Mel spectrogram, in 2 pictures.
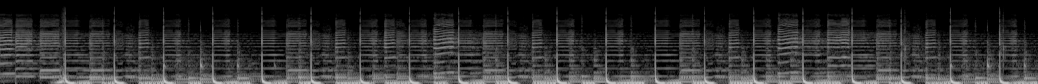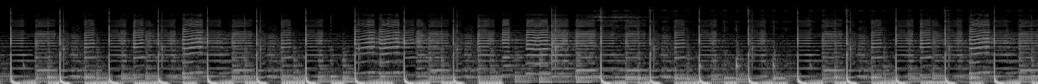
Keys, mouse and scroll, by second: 1.1-1.7 scroll down 1, 4.8-5.1 scroll down 1, 7.9 ctrl+j, 9.0 click, 14.8 click.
